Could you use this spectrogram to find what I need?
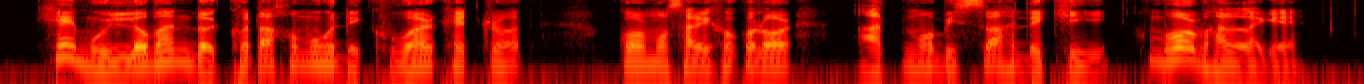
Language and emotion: Assamese, happy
